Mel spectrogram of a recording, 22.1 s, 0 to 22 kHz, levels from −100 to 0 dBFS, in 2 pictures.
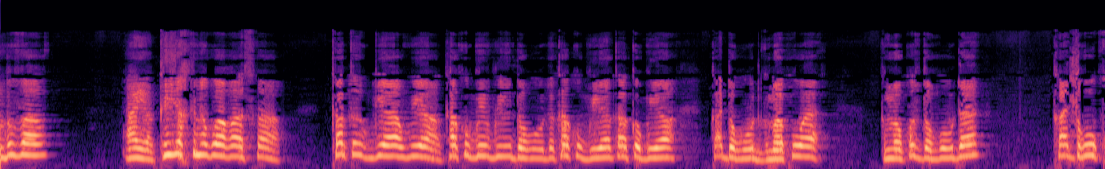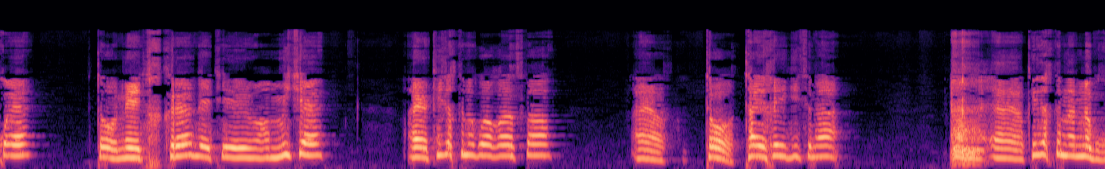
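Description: Speech with HE-AAC compression damage running through the whole clip, most likely from a very low bitrate around 12 kbps. The damage is heavy: sibilants come out gritty and lispy, and the treble sounds synthetic, with nothing above 11.4 kHz. What separates this from a plain low-pass or ordinary AAC smearing is that the upper band is present but its harmonics fail to line up with the lower spectrum, as copied-up spectral band replication would produce.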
